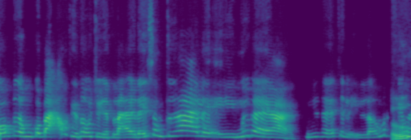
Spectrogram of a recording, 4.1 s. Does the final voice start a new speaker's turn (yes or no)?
yes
